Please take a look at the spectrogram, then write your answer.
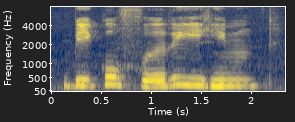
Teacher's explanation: را کے نیچے زیر ہے، را کو باریک پڑھیں گے، جب زبر یا پیش ہو تو را کو موٹا پڑھا جاتا ہے۔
